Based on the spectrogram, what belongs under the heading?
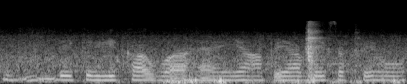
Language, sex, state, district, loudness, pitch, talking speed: Hindi, female, Haryana, Rohtak, -18 LUFS, 195 Hz, 145 wpm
